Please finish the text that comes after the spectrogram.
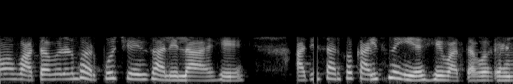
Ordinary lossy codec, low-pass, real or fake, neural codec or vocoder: AAC, 32 kbps; 3.6 kHz; real; none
